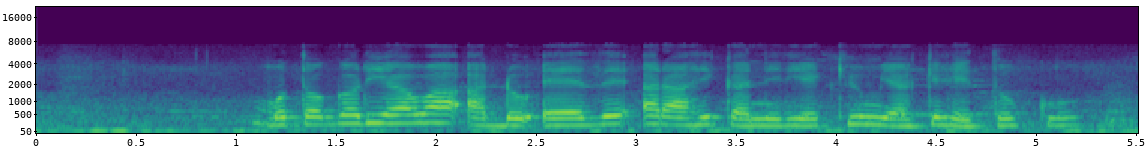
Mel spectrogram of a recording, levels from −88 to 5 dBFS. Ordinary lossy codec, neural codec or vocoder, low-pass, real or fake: none; none; 7.2 kHz; real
